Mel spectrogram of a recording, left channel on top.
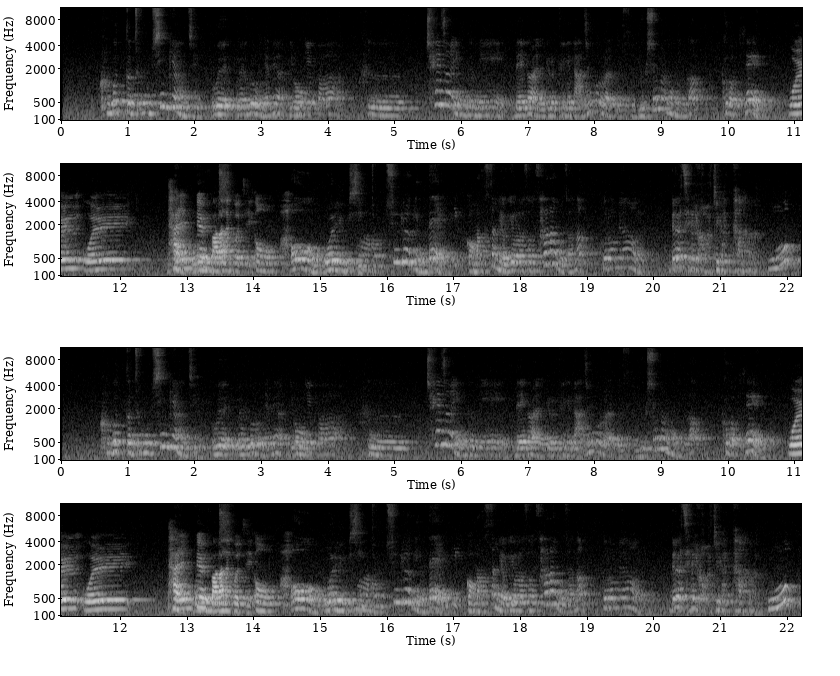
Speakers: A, on the left; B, on the right.
A: 그것도 조금 신기하지. 왜, 왜 그러냐면, 여기가
B: 어,
A: 그
B: 응.
A: 최저임금이 내가 알기로 되게 낮은 걸로 알고 있어. 60만 원인가? 그렇대.
B: 월, 월, 달별
A: 어, 월 60.
B: 말하는 거지. 어.
A: 어, 월 60.
B: 아,
A: 좀 충격인데,
B: 그니까.
A: 막상 여기 와서 살아보잖아? 그러면 내가 제일 거지 같아.
B: 어?
A: <laughs>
